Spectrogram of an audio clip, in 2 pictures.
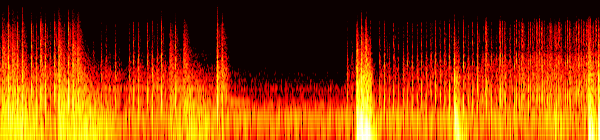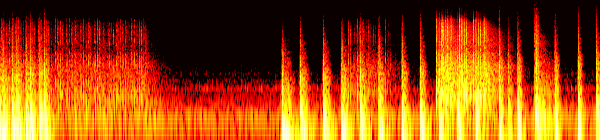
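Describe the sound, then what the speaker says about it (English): A sand-shooting turret in the factory-building game Mindustry fires in rapid bursts of sharp, clattering shots, loud and close, with pauses between volleys and a quieter mechanical hum underneath. "I didn't even realize there was a turret that could shoot sand"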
